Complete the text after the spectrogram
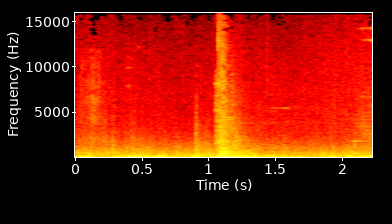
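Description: A wooden chest rattles with a knock.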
